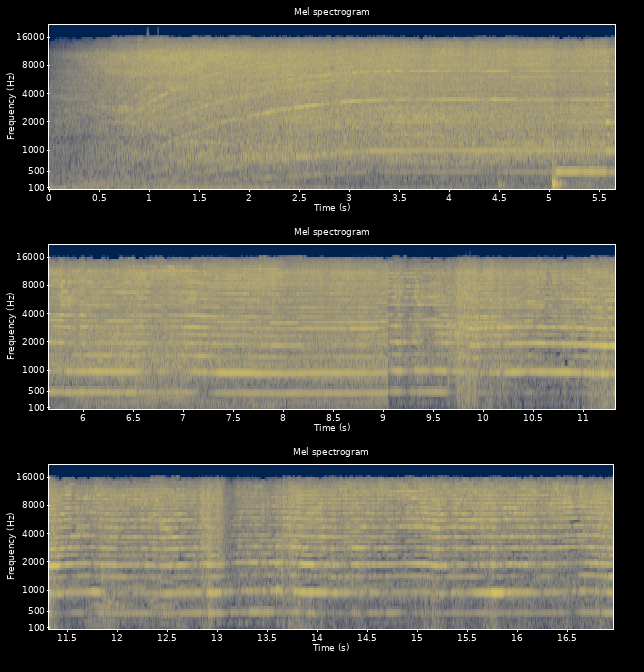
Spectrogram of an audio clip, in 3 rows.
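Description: A router fitted with a 5/8 inch bit, set 1/16 inch deep and guided by a stop block, spins up and cuts into a guitar top. It gives a loud, steady, high-pitched whine with grinding wood-cutting noise throughout.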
